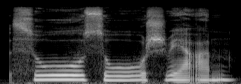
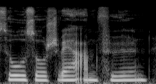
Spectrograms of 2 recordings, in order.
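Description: First: "so schwer" stretched very slowly; drawn-out heaviness. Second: Said in the usual way. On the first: Real, not acted. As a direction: let "so schwer" sink, slow and heavy. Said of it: "repeats to stress heaviness". ("so schwer" ganz langsam gedehnt) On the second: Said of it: "repeats phrase normally".

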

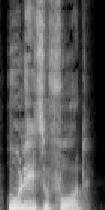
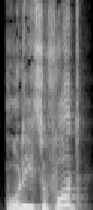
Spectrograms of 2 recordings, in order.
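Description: First: Said in the usual way. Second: "Hole ich sofort" echoed much higher, in disbelief; outraged disbelieving echo of the waiter; incredulous. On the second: Retold or imitated. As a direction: repeat it as if you can't believe your ears.

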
